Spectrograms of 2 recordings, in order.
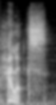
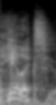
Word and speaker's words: hallux: what does, apologies if I mispronounce this, the hallux refer to? Skibbity. Go on. It's a part of your DNA. No. Yeah. The helix.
